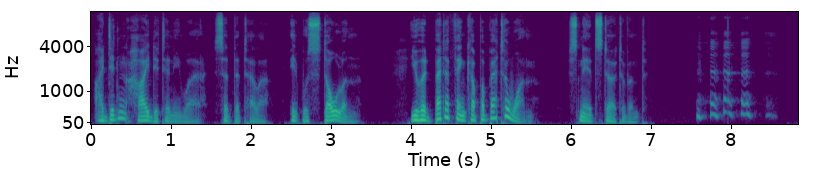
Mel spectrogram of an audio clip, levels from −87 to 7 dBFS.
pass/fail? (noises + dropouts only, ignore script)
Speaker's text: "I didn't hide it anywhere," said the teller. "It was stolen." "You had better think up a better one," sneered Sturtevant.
fail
